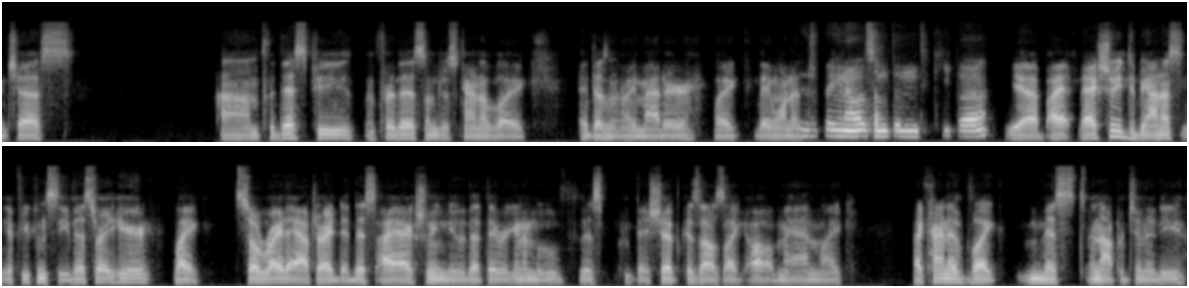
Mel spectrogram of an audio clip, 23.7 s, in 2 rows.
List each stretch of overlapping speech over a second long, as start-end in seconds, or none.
none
